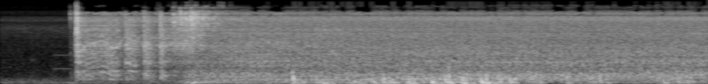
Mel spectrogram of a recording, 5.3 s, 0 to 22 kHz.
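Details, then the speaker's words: 2003 Ford F-350 Super Duty 5.4 L after passenger exhaust manifold replacement: starts at once and holds a smooth, steady idle with no ticking or puffing from the exhaust side. "That's how it's supposed to sound. Look at it. You gotta fix that. You don't hear anything, guys. Look at that. It's a smooth running engine."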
